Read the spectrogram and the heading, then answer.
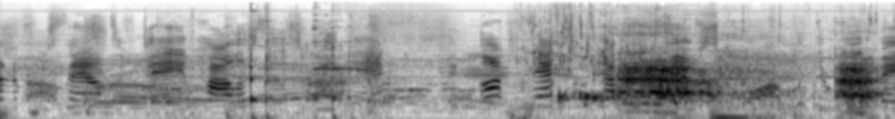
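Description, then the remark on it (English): Voices talk for the first couple of seconds, then a drink is poured into a glass with a splashy pour, a bright, hissing gurgle and a faint clink. “Pour me a drink. Please.”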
